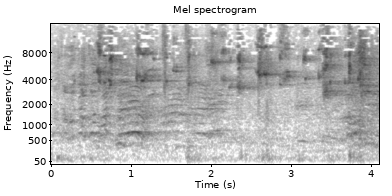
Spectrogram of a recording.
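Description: Basketball being dribbled on a hardwood court, with repeated thuds and short high sneaker squeaks, over faint arena voices.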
